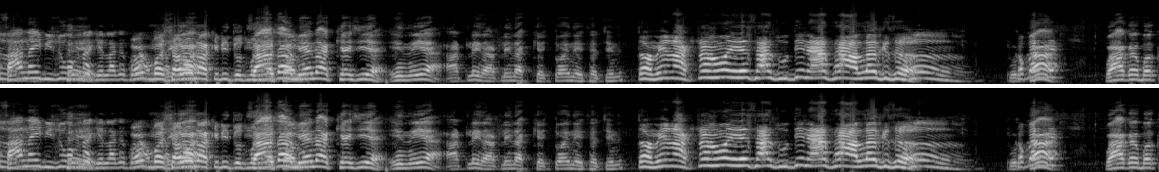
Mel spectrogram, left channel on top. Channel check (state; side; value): normal; both; correlation 0.95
